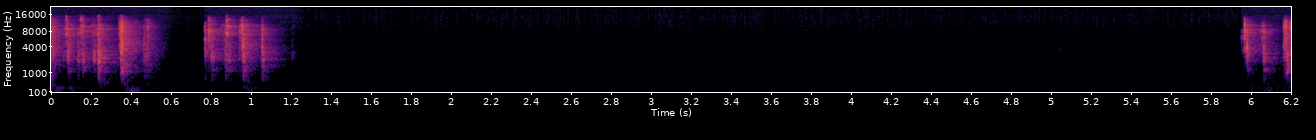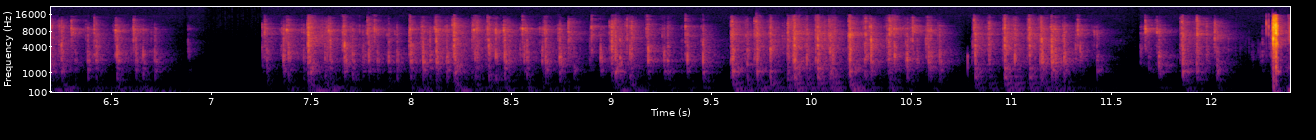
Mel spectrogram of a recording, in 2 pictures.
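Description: Someone types on a computer keyboard in two spells separated by several seconds of silence: a brief opening burst, then a longer run of rapid, close, crisp keystrokes.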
